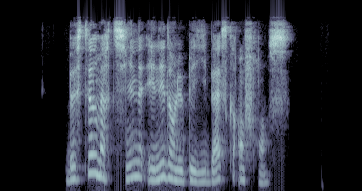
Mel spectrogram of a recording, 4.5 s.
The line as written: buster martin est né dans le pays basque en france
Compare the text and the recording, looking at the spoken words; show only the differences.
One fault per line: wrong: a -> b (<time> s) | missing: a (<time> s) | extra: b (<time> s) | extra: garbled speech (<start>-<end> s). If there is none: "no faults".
no faults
